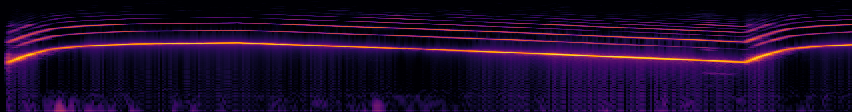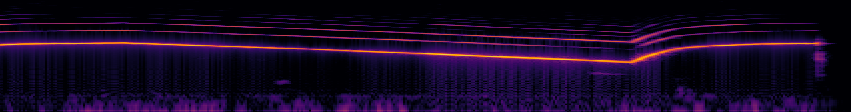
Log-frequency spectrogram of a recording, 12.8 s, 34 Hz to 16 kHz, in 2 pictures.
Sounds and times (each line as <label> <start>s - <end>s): Police Car Siren 0.0s - 12.7s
